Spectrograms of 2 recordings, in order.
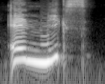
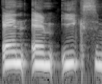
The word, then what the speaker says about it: NMIXX: N-Mix, voilà. Voilà, parce que d'habitude je dis les N X mais c'est les N-Mix euh, tout simplement.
